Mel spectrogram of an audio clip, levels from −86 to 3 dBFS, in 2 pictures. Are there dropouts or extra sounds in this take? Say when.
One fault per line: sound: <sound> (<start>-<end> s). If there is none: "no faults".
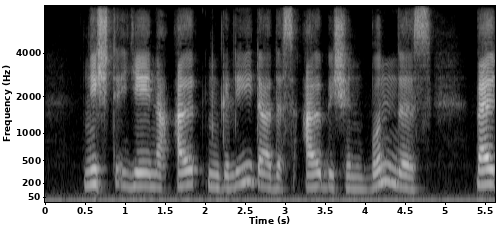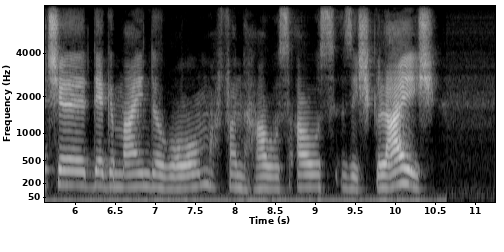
no faults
